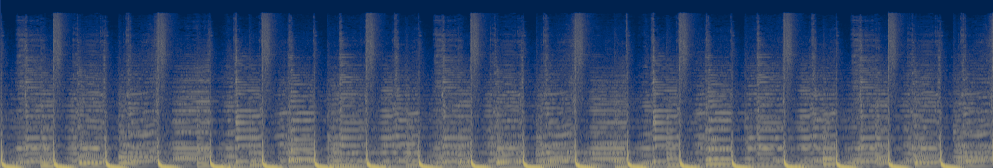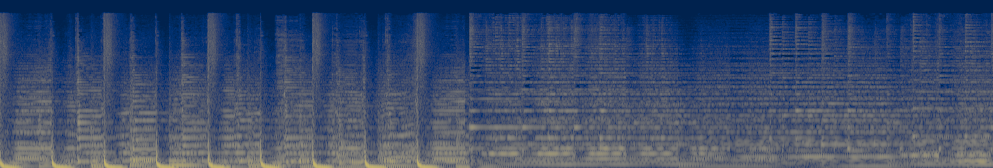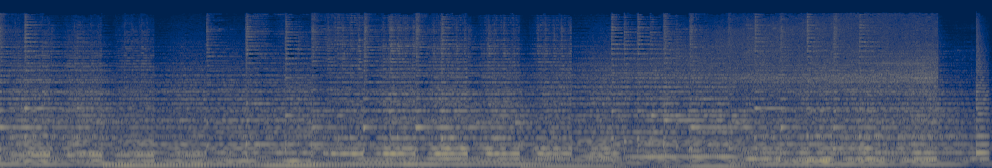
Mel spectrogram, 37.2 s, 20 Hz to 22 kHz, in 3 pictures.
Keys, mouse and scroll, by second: 1.4-1.9 typing, 5.9-6.9 typing, 7.9 ctrl+space, 9.0 F4, 12.3-12.8 drag, 15.6-17.5 drag, 20.2 shift+Num_Lock, 20.2 click, 21.2 b, 22.2-31.0 drag, 30.0-31.3 ctrl+drag, 31.0 ctrl+right click, 31.8 F2, 32.6-32.9 click, 33.5 ctrl+space.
